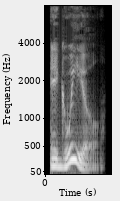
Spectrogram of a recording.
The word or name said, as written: aiguille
